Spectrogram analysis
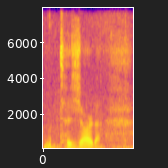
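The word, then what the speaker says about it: Tjaarda: designed by Tom charda which is spelled TJ a r TJ a a RDA tarda um who was working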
